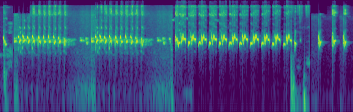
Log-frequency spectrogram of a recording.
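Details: A Malay-strain decoy yellow-vented bulbul gives long, dense runs of rapid repeated 'rik' notes, followed by a slightly slower, evenly spaced chattering series, with a few scattered sharp chirps at the close.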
